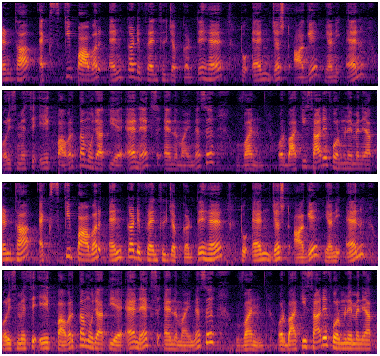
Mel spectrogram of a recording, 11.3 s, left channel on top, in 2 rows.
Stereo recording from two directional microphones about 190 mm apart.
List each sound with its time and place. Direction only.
0.0 s a man's voice: 15° right (ahead or behind)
